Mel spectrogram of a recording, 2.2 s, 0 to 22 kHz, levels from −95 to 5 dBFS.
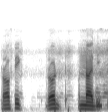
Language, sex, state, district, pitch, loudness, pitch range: Telugu, male, Andhra Pradesh, Sri Satya Sai, 135 Hz, -19 LUFS, 125-140 Hz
